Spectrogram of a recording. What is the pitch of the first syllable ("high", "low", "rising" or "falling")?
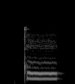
high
